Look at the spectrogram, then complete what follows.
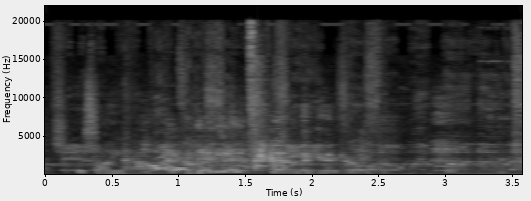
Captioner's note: laughter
